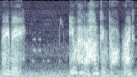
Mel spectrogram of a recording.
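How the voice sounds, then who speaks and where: An actor playing a compassionate, calm male Jedi in a video game, earnest and measured, with a breathy, husky edge. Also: on the high side, full character voice. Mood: composed. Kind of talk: video game cutscene acting.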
